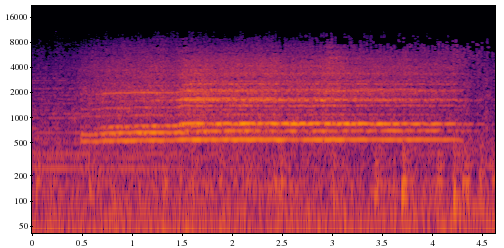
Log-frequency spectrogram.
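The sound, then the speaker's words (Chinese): A steam train departs, its whistle sounding a long, sustained chord-like note over a low rumble and hiss. The whistle comes in after a brief moment, swells slightly, holds steady and fades near the end. “蒸汽列车轰轰隆隆地离开了西北，重新从山野之间驶向中原。”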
